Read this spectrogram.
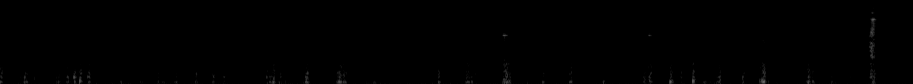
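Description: A blade scrapes in short strokes across a sharpening stone.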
